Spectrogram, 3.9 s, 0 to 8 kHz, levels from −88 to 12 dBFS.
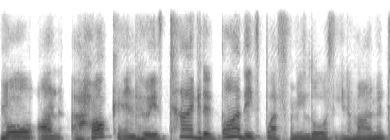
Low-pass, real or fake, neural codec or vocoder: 7.2 kHz; fake; codec, 16 kHz, 2 kbps, FreqCodec, smaller model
